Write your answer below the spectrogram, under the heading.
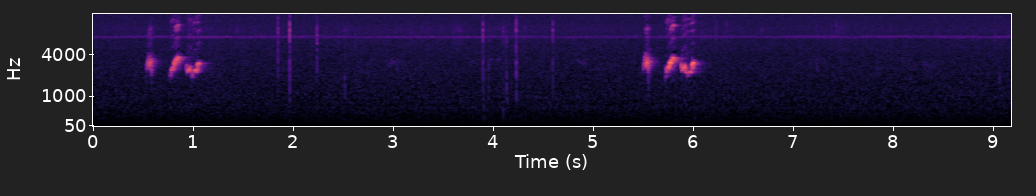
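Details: Red-whiskered bulbul trapped in the wild on 15 October 2018, an old bird with tall crest and dark bib: quick chirpy three-note phrases repeated roughly every five seconds, faint ticks between, continuous high-pitched whine behind.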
